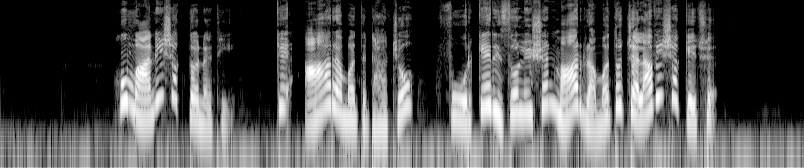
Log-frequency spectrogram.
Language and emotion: Gujarati, surprised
